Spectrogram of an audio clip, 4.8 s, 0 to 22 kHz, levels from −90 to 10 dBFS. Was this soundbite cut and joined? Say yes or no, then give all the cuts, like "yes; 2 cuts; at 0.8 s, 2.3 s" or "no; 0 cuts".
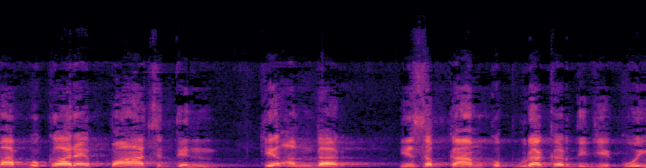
no; 0 cuts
